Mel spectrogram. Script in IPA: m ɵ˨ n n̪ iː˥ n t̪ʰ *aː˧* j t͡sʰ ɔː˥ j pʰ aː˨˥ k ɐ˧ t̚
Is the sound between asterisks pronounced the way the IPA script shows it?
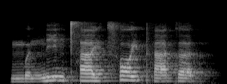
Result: yes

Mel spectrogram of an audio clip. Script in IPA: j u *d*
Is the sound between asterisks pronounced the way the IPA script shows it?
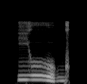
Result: no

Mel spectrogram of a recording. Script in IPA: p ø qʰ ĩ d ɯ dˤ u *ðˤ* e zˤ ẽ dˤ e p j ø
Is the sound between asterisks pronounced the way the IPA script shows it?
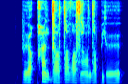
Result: yes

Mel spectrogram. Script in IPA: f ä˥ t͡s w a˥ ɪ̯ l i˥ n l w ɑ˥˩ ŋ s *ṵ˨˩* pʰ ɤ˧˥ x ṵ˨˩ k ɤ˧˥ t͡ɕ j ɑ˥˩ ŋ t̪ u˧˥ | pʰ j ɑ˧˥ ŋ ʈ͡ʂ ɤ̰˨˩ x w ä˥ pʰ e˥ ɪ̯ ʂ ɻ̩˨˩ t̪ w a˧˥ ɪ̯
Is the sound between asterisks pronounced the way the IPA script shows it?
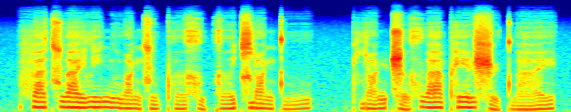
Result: no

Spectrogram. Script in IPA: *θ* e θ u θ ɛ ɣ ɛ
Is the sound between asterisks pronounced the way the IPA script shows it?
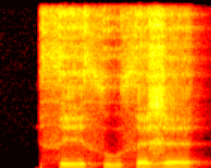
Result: yes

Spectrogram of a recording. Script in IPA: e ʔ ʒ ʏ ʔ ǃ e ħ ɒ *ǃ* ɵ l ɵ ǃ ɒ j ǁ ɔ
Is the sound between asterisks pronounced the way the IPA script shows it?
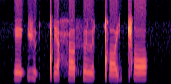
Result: no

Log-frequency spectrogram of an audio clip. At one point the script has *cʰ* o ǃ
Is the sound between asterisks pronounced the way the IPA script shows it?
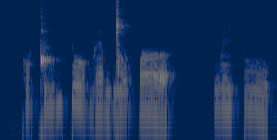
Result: no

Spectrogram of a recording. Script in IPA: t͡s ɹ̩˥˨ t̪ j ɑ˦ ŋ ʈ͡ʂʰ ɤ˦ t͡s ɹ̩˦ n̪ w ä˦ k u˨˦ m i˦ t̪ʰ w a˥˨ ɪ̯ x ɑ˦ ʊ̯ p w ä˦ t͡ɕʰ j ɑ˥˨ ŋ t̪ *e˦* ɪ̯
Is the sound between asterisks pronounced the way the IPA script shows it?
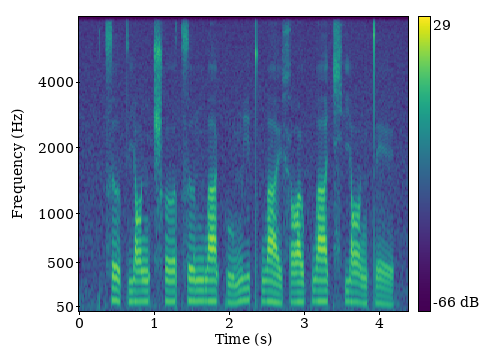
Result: no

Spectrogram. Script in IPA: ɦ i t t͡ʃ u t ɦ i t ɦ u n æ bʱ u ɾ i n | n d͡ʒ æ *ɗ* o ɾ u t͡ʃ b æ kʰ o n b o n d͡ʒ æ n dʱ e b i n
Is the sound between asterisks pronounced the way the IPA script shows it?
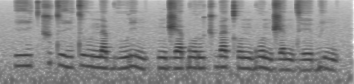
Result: no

